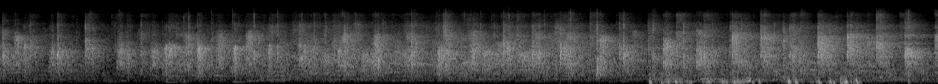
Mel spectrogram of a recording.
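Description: Audience applauding with a steady stream of hand claps. A low rumble joins in from about six and a half seconds in.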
